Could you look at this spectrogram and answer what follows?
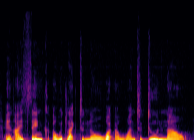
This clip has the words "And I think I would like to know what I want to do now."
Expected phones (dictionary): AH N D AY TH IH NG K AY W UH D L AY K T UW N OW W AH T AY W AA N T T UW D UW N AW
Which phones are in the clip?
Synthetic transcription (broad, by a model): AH N AY TH IH NG K AY W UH D L AY K T UW N OW W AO T AY W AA N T T UW D UW N AW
